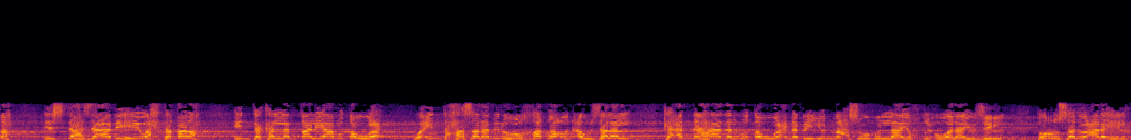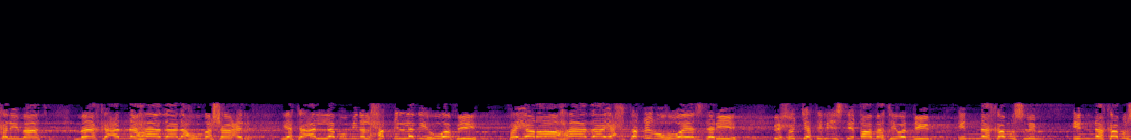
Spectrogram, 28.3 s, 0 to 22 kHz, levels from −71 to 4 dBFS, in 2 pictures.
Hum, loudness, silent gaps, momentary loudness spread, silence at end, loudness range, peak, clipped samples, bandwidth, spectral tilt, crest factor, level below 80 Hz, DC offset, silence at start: none; -14 LUFS; none; 8 LU; 0 s; 2 LU; 0 dBFS; under 0.1%; 6.2 kHz; -3.5 dB/octave; 14 dB; -48 dBFS; under 0.1%; 0 s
